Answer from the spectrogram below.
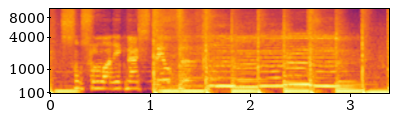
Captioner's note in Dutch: mmm, mmm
